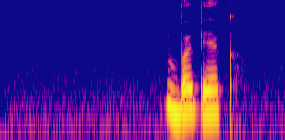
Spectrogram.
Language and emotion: Russian, neutral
